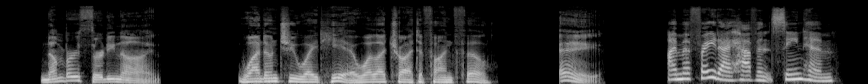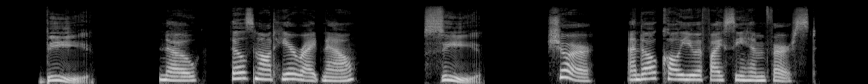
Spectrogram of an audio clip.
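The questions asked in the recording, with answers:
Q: Why don't you wait here while I try to find Phil?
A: C: Sure, and I'll call you if I see him first.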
